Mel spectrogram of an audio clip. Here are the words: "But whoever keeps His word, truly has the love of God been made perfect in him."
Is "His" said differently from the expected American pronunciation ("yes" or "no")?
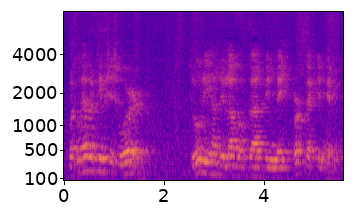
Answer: yes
